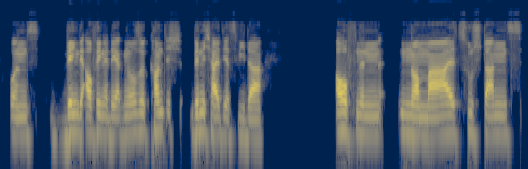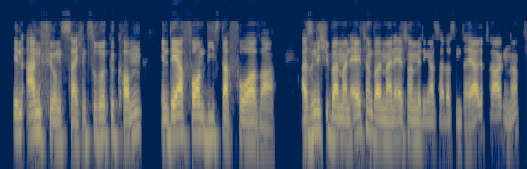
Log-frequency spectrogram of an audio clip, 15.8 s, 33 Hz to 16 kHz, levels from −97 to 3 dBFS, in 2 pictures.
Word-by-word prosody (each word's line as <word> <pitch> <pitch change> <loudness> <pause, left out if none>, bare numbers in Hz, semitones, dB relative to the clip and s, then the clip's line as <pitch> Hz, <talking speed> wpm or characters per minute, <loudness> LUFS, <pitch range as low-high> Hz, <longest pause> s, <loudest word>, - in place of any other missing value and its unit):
Und 115 -2 -5 0.2
wegen 105 +5 +1
der 130 - 0
auch 115 -1 +4
wegen 130 -2 +1
der 115 - -4
Diagnose 120 +3 -3
konnte 130 +2 -1
ich - - -11
bin 125 +2 -1
ich 120 - -6
halt 115 0 +5
jetzt 105 -2 -9
wieder 105 -2 +1 1.1
auf 135 +1 +7
'nen 115 -1 -4 0.3
Normalzustand, 115 0 +2 0.3
in 125 0 -4
Anführungszeichen, 105 -5 -2
zurückgekommen, 115 +3 -4 0.3
in 105 +1 -5
der 125 +3 +7
Form, 120 -2 +1
wie's 110 -1 -12
davor 100 -3 +1
war. 75 -2 -4 0.4
Also, 105 +4 -2
nicht 135 -1 -4
wie - - -10
bei 110 - +4
meinen 105 -1 -3
Eltern, 130 +2 -1
weil 105 -2 +2
meine 100 0 -2
Eltern 105 - -4
haben 100 - -6
mir 100 - -7
die 100 - -15
ganze 95 -1 -9
Zeit - - -8
das - - -9
hinterhergetragen, 105 +5 -2
ne? - - -9
115 Hz, 165 wpm, -24 LUFS, 105-125 Hz, 1.1 s, auf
